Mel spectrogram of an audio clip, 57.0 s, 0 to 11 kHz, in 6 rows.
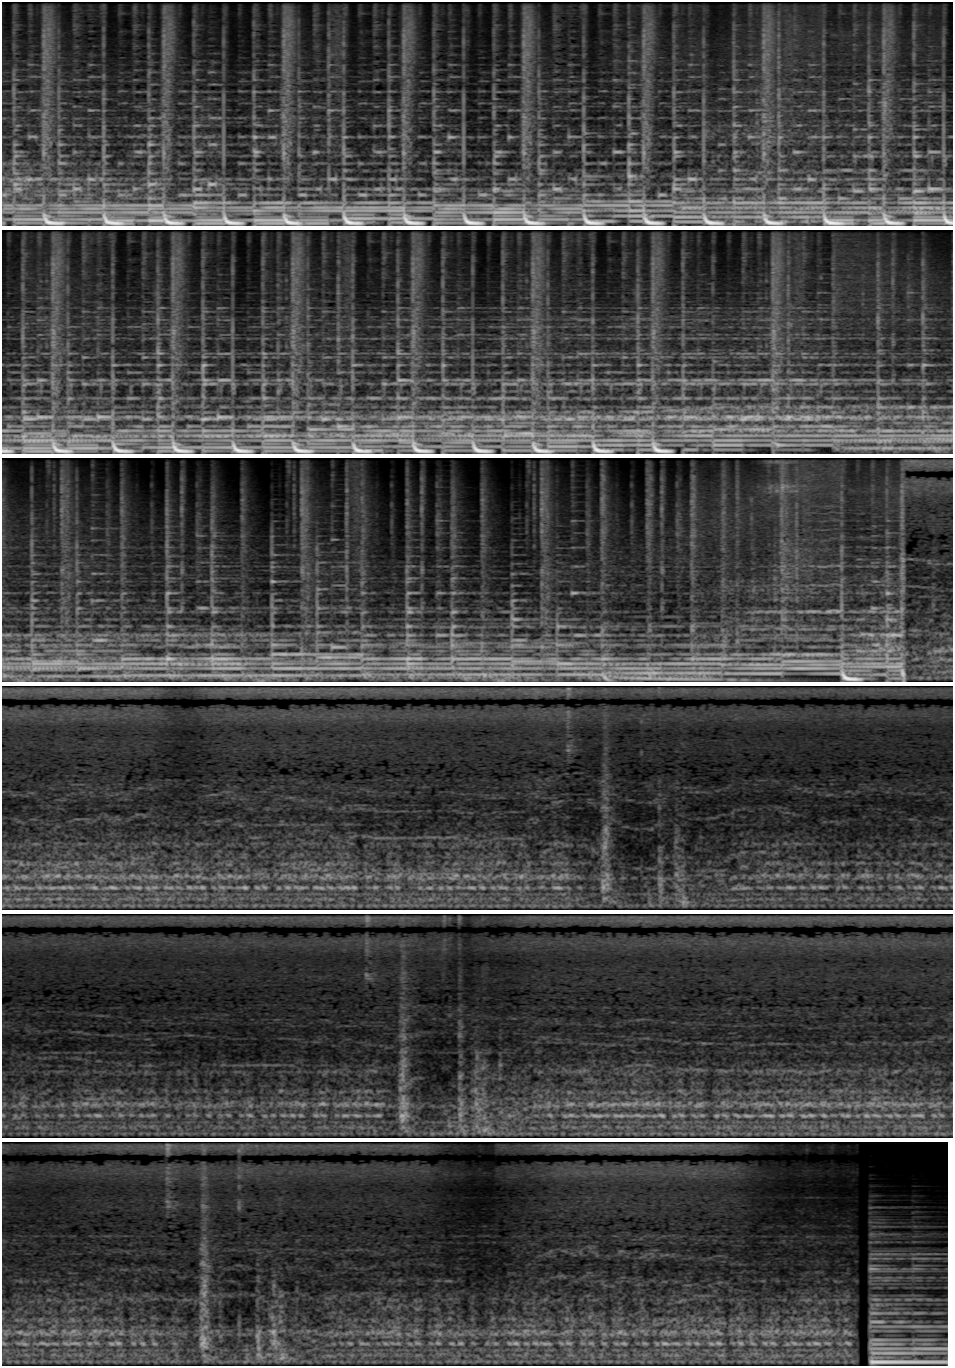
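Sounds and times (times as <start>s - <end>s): coil winding machine humming: 26.2s - 56.1s.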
